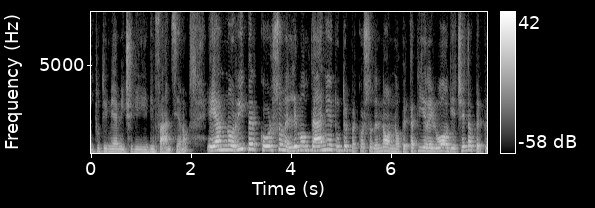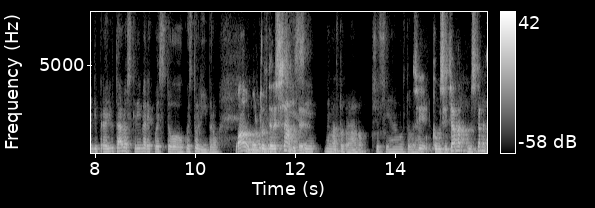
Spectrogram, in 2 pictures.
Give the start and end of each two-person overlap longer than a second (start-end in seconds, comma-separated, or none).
11.0-13.0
